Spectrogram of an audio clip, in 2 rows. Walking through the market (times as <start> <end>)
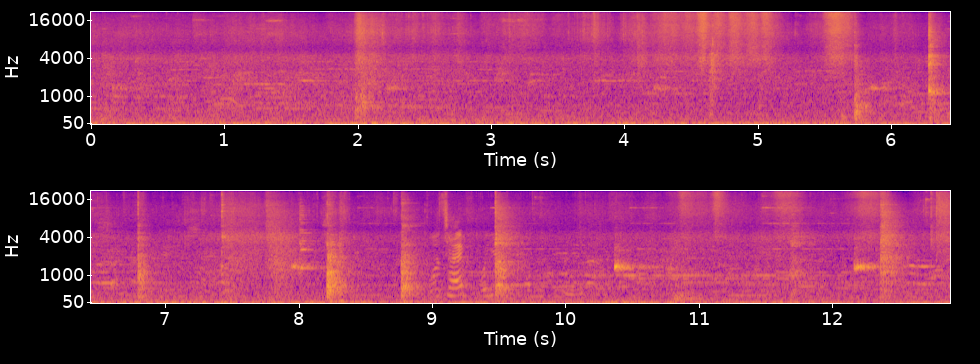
0.0 7.8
